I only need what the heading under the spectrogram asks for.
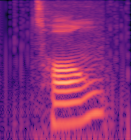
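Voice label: "cong" second tone, Chinese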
